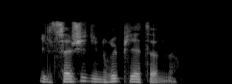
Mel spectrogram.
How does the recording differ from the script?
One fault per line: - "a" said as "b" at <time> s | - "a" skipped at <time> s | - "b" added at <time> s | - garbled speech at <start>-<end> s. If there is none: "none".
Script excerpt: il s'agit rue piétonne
- "d'une" added at 0.9 s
